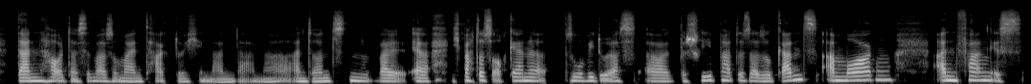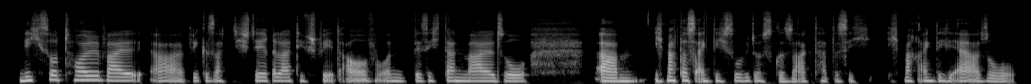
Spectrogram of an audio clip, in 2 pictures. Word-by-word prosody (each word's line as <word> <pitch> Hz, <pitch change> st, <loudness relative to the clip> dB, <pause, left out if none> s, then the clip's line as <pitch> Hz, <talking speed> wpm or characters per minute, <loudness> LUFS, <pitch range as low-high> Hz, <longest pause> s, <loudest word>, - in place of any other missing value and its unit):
dann 155 Hz, 0 st, +5 dB
haut 160 Hz, -2 st, +2 dB
das 135 Hz, -, 0 dB
immer 160 Hz, -1 st, -1 dB
so 145 Hz, -, -2 dB
meinen 140 Hz, -1 st, 0 dB
Tag -, -, -6 dB
durcheinander, 125 Hz, -, -5 dB
ne? 135 Hz, +3 st, -4 dB
Ansonsten, 150 Hz, +4 st, 0 dB
weil, 145 Hz, -2 st, +2 dB
äh 150 Hz, -2 st, +3 dB, 0.2 s
ich 140 Hz, -, -7 dB
mache 180 Hz, -4 st, +3 dB
das 190 Hz, +3 st, +2 dB
auch -, -, -2 dB
gerne 170 Hz, -2 st, +2 dB, 0.2 s
so, 170 Hz, -1 st, -1 dB
wie 175 Hz, -, +2 dB
du -, -, 0 dB
das, 160 Hz, -, 0 dB
äh, 145 Hz, -1 st, 0 dB
beschrieben 175 Hz, +5 st, +4 dB
hattest. 180 Hz, -3 st, 0 dB
Also 145 Hz, -2 st, 0 dB
ganz 195 Hz, +10 st, +3 dB
am 180 Hz, -, +4 dB
Morgen 205 Hz, +3 st, +5 dB, 0.4 s
anfangen 190 Hz, 0 st, +4 dB
ist 160 Hz, -5 st, -2 dB, 0.2 s
nicht 180 Hz, +2 st, 0 dB
so 215 Hz, -1 st, +1 dB
toll, 200 Hz, -1 st, +1 dB
weil, 175 Hz, -1 st, +2 dB
äh, 80 Hz, -2 st, -2 dB
wie 160 Hz, -, -5 dB
gesagt, 160 Hz, -2 st, -5 dB
ich -, -, -8 dB
stehe 170 Hz, -1 st, -1 dB
relativ 165 Hz, -1 st, -2 dB
spät -, -, -2 dB
auf 85 Hz, +1 st, -1 dB
und 155 Hz, -2 st, -4 dB
bis 155 Hz, +1 st, -4 dB
ich 165 Hz, -, -7 dB
dann 160 Hz, -1 st, 0 dB
mal 155 Hz, 0 st, +1 dB
so, 150 Hz, +1 st, 0 dB, 0.7 s
ähm 150 Hz, +1 st, +4 dB
ich 150 Hz, -4 st, -3 dB
mache 180 Hz, -1 st, +4 dB
das 185 Hz, -5 st, +3 dB
eigentlich 150 Hz, -1 st, -2 dB
so, 160 Hz, 0 st, -4 dB
wie 160 Hz, -, -4 dB
du 150 Hz, -, -5 dB
es 140 Hz, -, -5 dB
gesagt 140 Hz, +2 st, -4 dB
hattest. 155 Hz, -, -5 dB
Ich -, -, -13 dB
ich -, -, -12 dB
mache 165 Hz, +1 st, -3 dB
eigentlich 160 Hz, -2 st, -2 dB
eher 145 Hz, -, +1 dB
so 140 Hz, -2 st, -4 dB
160 Hz, 190 wpm, -25 LUFS, 145-175 Hz, 0.7 s, dann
